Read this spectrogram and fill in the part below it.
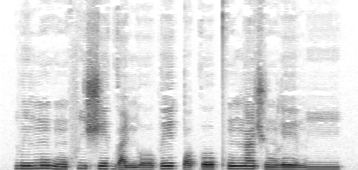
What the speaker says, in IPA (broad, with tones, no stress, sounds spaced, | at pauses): β ĩ˦ m ũ˦ β ũ˨ f i˦ ʃ e˦ ɡʷ a˨ ɲ oː˨ p eː˦ k͡p ɔ˨ k oː˦ pʰ ũ˦ ŋ ã˦ ʃ ũ˨ l e˦˨ m iː˦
